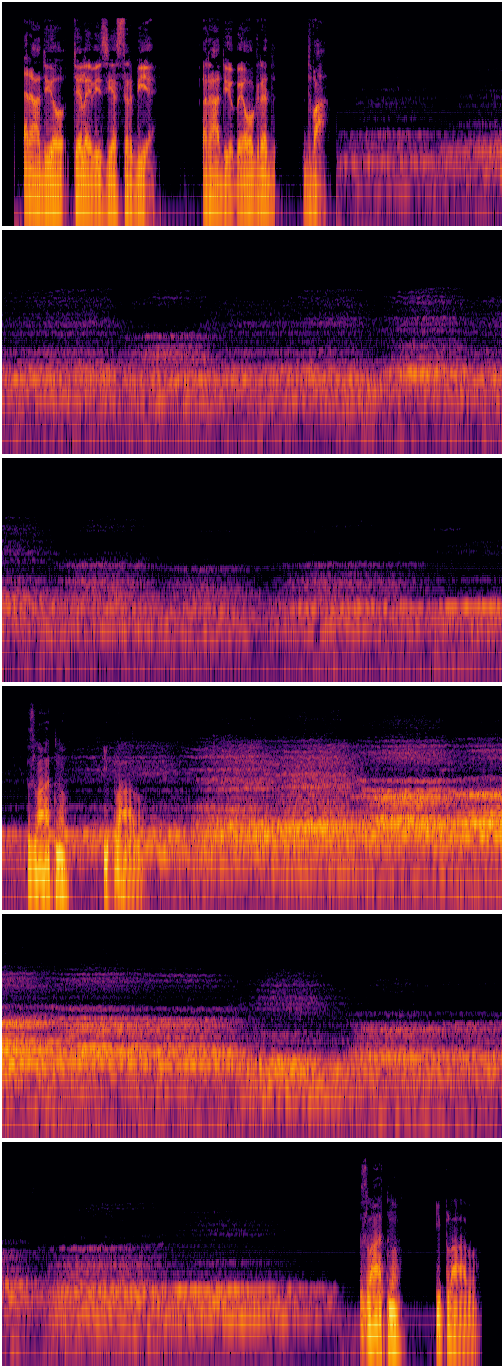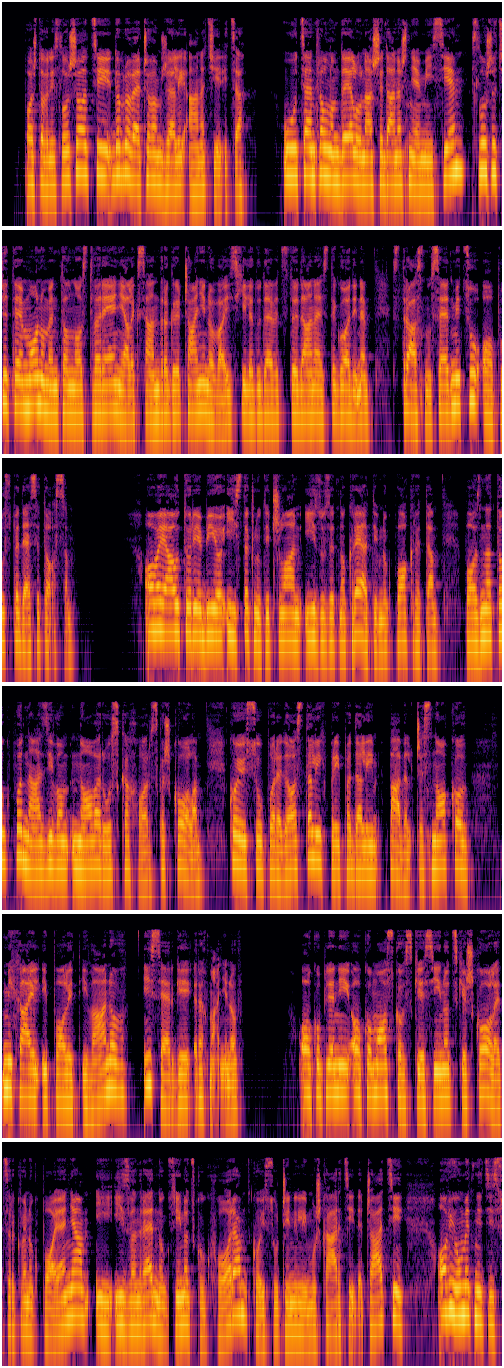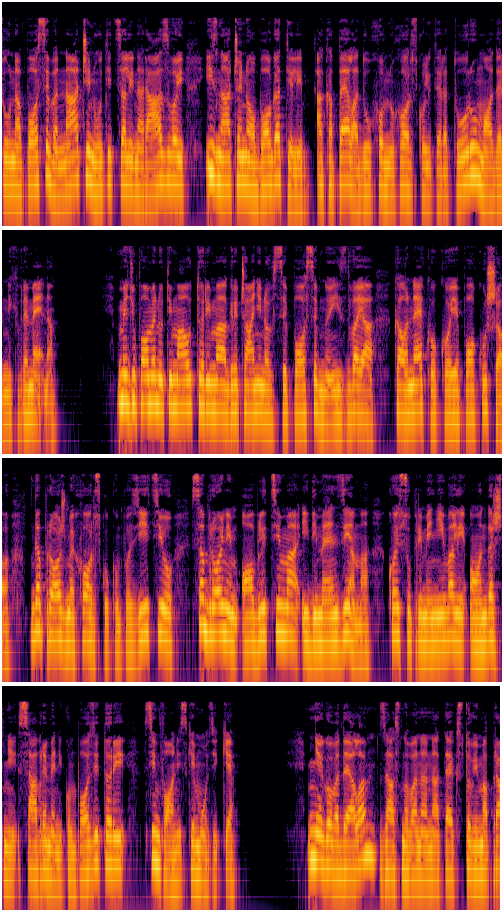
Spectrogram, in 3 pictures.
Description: Вечарашње издање емисије православне духовне музике посвећено је музици Александра Гречањинова.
